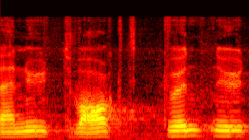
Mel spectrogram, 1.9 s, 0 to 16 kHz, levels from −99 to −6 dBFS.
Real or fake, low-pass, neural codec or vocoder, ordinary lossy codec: fake; 9.9 kHz; vocoder, 22.05 kHz, 80 mel bands, WaveNeXt; none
